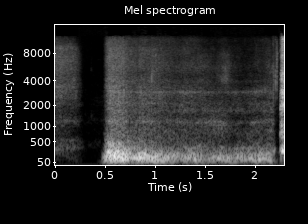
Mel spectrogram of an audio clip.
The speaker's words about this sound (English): That's a heavy breathing on the mic.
